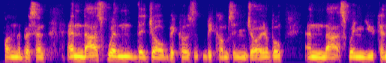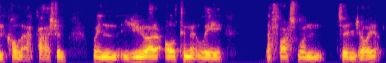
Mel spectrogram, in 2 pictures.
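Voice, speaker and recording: A man's voice: low-pitched, flat delivery, moderate pace, dark tone, husky, dull audio. A man in his thirties from Spain with a Spanish accent, a guest speaking candidly on a video call and swearing freely. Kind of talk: casual interview chat. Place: home room, indoors.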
